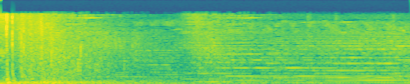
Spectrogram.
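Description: A Confringo fire spell bursts in Hogwarts Legacy, a loud booming blast at the start that rolls off into a lingering rumble with music-like tones underneath.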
